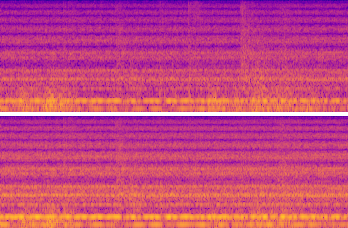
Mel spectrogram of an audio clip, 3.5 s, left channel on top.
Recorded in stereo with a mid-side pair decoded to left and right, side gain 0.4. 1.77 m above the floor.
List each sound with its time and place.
0.0 s a drone: 50° right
